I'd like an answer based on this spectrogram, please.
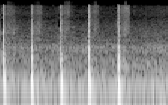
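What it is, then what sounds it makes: Debris-clogged gutter downspout, dull. Five evenly spaced taps on a gutter downspout give short, dull thuds that die out almost at once, lacking the ring of the hollow-sounding section above. The muffled sound points to the downspout being packed full of debris.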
